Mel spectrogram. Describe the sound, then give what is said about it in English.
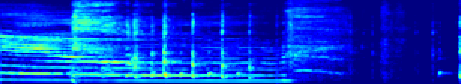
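A voice imitates a low-flying airplane with a steady, buzzing drone lasting about three seconds, overlaid with sputtering breathy bursts and clicks, then trailing off into a few faint clicks. “Low flying airplane noises.”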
